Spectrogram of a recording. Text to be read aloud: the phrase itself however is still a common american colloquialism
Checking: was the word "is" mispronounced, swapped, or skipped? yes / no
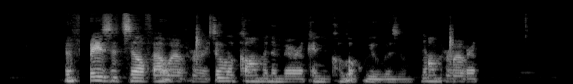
yes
